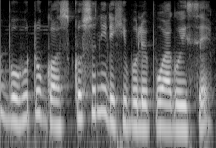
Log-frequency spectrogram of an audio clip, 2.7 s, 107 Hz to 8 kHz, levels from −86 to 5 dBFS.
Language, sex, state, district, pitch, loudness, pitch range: Assamese, female, Assam, Kamrup Metropolitan, 215 Hz, -15 LUFS, 200-255 Hz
